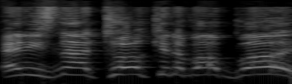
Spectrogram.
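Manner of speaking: high-pitched, loud, excited shout.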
